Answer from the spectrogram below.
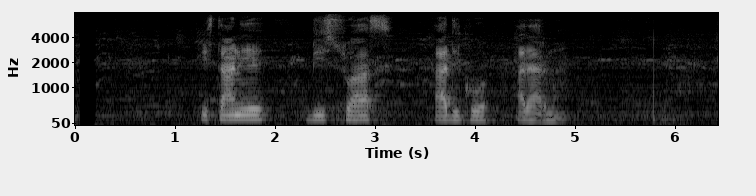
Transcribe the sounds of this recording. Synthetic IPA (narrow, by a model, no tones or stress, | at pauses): ist̪ʰanije | biswas | ad̪ʱiko | ad̪ʱarma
